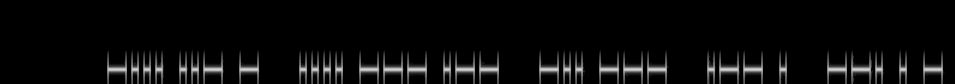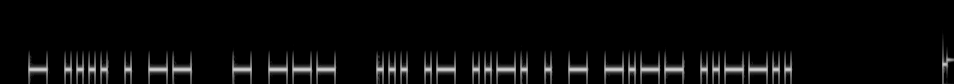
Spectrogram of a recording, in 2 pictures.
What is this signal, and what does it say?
Morse code, heard as a keyed tone, about 20 wpm, 700 Hz. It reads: BUT HOW DO WE GET THEM TO SAFETY?
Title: Sentences from Top 700 Words 20wpm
